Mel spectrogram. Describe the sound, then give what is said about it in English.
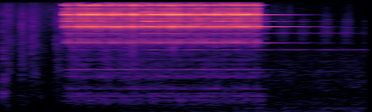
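Telephone ringing in the early morning: a single high, bright electronic bell ring lasting about a second, then quickly fading into silence. “phone rang early the next morning, waking him from a dead sleep”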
